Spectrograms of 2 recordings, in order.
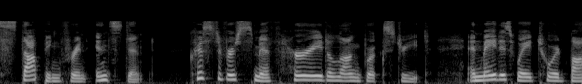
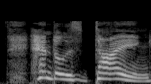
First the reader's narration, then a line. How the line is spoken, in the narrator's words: he cried unceremoniously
